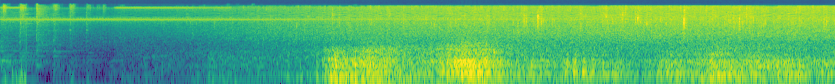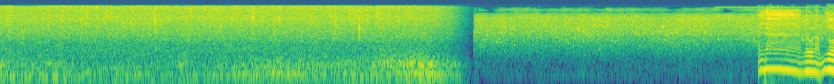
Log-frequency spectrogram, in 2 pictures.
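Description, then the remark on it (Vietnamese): Heavy rain pours steadily with deep rumbles of thunder rolling underneath, loud, before cutting off abruptly near the end; a faint insect chirp persists at the start. “Ừ, chắc chắn sẽ là một perfect couple nếu như ấy không đi dầm mưa vì cả mưa to su như thế.”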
